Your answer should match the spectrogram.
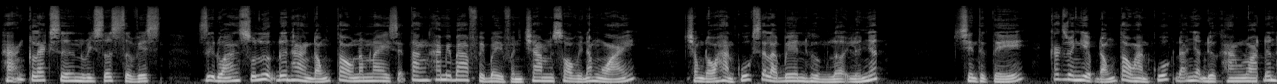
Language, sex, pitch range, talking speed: Vietnamese, male, 125-170 Hz, 225 wpm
